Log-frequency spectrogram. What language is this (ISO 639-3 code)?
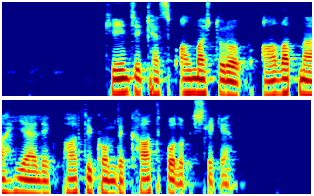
uig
